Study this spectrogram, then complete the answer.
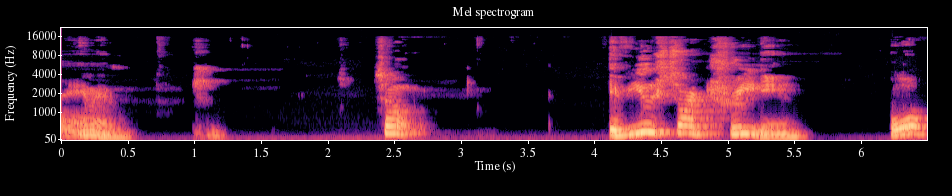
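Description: A middle-aged man speaks calmly nearby, with pauses.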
